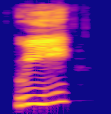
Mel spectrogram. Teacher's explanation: re is a stressed syllable which has a long e sound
